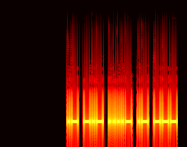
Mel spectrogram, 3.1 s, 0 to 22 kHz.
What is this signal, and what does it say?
Morse code, heard as a keyed tone, about 34 wpm, 700 Hz. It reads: AK4AO
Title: Call Signs Repeated 3x - 35wpm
